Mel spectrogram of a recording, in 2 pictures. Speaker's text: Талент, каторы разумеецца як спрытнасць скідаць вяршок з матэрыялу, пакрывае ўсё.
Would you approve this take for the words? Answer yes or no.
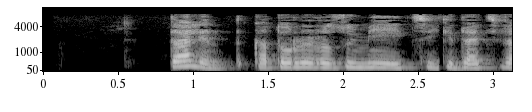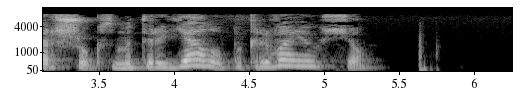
no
